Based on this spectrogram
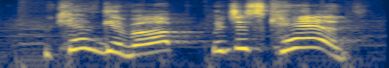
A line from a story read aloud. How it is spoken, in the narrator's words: Toaster exclaimed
